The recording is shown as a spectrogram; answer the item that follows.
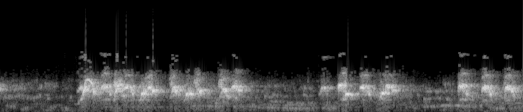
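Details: Two American Bully dogs, Idol and Alice, playing together: after a second of quiet, bursts of throaty barks and grumbling growls come in clusters, with short lulls between each rowdy flurry.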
